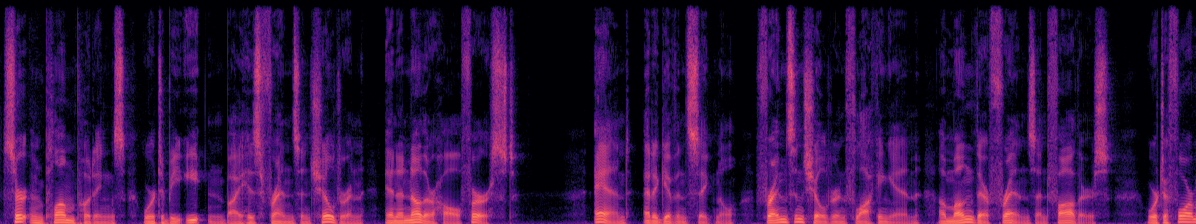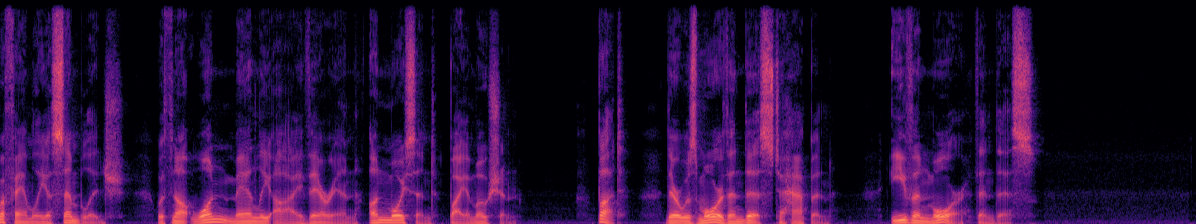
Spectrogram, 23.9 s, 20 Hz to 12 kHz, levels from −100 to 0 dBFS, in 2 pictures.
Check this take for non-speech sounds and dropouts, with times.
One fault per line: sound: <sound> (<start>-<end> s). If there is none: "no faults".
no faults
